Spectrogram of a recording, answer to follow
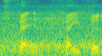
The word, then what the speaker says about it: Fairford: Yeah, I think it's cuz you don't really pronounce don't pronounce the R in fair.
